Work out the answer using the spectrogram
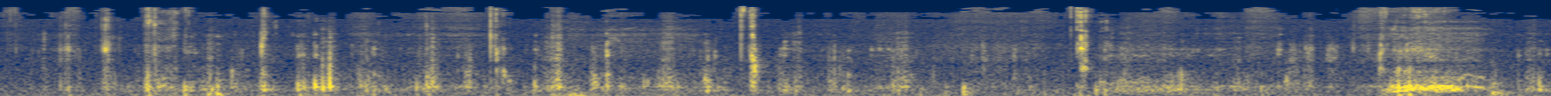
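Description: Close-miked chewing of a sub sandwich with crunchy potato chips on it: a run of small crunches and wet mouth clicks. Near the end a paper napkin is wiped across the mouth.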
